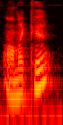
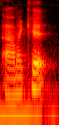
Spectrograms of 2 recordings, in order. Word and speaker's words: Anneke: Um, as you've gathered, my name is Anneke. That's how it's pronounced in Dutch. I'm quite used to people calling me Anneke in English. It's a slightly different sound.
